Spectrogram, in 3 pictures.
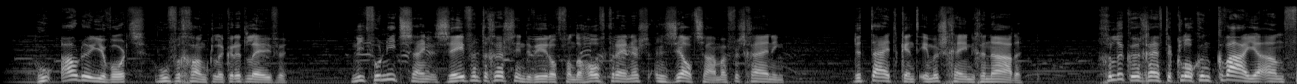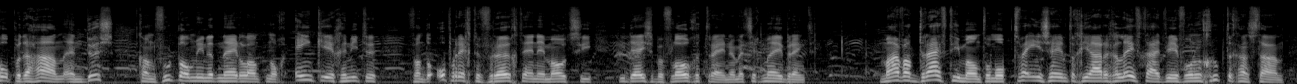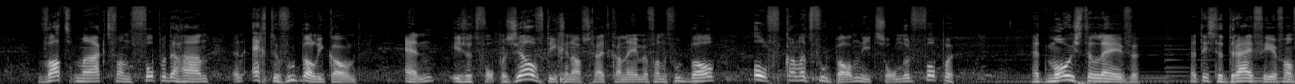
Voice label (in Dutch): Broadcast Documentaire TV, Voice-over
